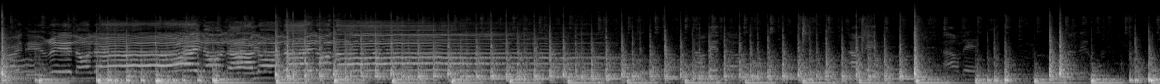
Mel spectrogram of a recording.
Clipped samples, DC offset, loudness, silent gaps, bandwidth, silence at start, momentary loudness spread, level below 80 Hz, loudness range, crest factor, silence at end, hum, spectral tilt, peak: under 0.1%; under 0.1%; -25 LUFS; none; 15.5 kHz; 0 s; 6 LU; -34 dBFS; 4 LU; 20 dB; 0 s; none; -6.5 dB/octave; -4 dBFS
